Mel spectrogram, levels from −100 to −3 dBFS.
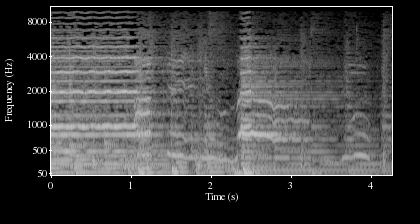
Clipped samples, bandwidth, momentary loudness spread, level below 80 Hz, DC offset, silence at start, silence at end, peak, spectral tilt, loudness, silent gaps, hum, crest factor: under 0.1%; 10.5 kHz; 15 LU; -42 dBFS; under 0.1%; 0 s; 0 s; -14 dBFS; -4 dB/octave; -29 LUFS; none; none; 16 dB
